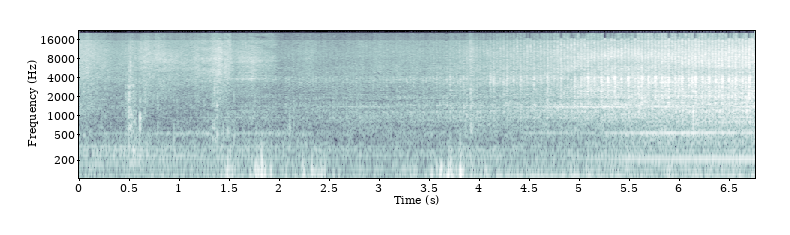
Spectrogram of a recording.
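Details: 2013 VW Polo Sedan Sochi Edition, 65,000 km, right after a cold start at idle: irregular dull knocks a few times a second over a steady hum, from the engine; cause unclear.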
